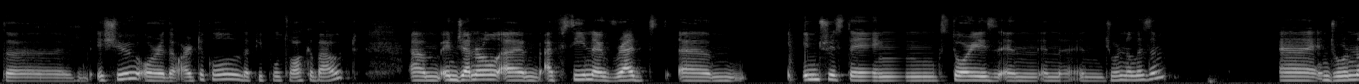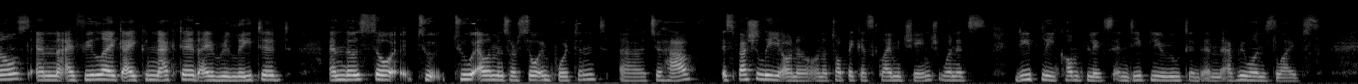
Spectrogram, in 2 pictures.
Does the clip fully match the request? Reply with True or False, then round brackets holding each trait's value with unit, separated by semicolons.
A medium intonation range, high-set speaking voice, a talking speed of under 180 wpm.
True (3.2 semitones; 195 Hz; 145 wpm)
